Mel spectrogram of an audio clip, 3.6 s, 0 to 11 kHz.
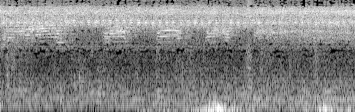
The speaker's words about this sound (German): Das sind Zikaden und die Dinger sind abnormal laut, bis zu 120 Dezibel, wie eine Kettensäge oder ein Presslufthammer. Hier werden sie liebevoll Klang des japanischen Sommers genannt. Es sind übrigens nur die Männchen, die so einen Lärm machen.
